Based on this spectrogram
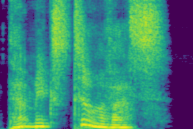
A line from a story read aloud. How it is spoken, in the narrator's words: Twilight muttered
